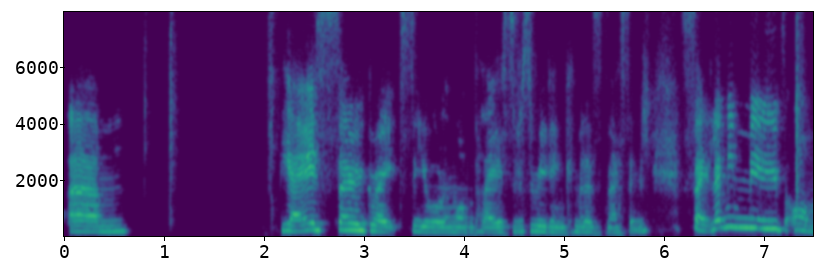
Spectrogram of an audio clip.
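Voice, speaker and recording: A woman giving an informal briefing to a group as a workshop leader, halting and often repeating phrases for emphasis. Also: medium pitch, background noise. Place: online group video call.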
